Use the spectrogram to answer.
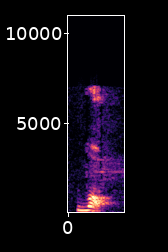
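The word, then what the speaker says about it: beaux: जैसे कि बॉ, तो बॉ में हमने x लगा दिया तो इसका प्लूरल हो गया बॉ। प्रोनाउंसिएशन सेम है।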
